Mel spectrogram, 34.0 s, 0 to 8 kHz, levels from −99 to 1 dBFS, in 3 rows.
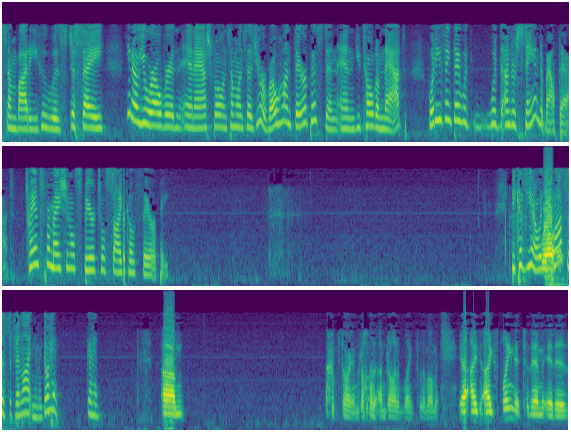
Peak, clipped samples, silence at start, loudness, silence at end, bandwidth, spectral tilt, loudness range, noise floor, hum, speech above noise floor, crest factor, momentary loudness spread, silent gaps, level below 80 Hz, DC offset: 0 dBFS; 0.3%; 0.05 s; -16 LUFS; 0 s; 8 kHz; -7 dB/octave; 12 LU; -61 dBFS; none; 45 dB; 18 dB; 14 LU; none; -50 dBFS; under 0.1%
